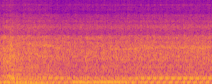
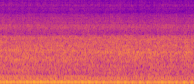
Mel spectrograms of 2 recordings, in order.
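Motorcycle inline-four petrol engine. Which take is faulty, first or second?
first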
